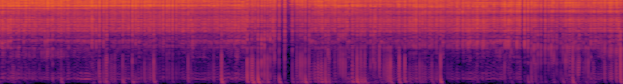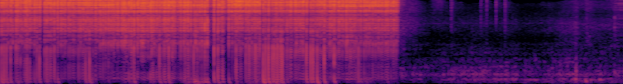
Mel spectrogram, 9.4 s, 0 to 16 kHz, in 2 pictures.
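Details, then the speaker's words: Hobart 110-volt MIG welder on a 1940 Chevy build: steady, even crackle like frying bacon for about eight seconds, then cuts off; well-tuned arc laying a clean bead. "Did you hear how that Hobart was singing right there? I did. That sounded like Billy Strings."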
